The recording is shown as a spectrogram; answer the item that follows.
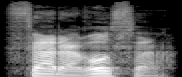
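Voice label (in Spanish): "ZARAGOZA", Spanish, male; mekanta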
